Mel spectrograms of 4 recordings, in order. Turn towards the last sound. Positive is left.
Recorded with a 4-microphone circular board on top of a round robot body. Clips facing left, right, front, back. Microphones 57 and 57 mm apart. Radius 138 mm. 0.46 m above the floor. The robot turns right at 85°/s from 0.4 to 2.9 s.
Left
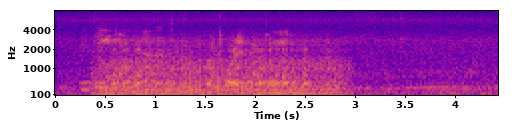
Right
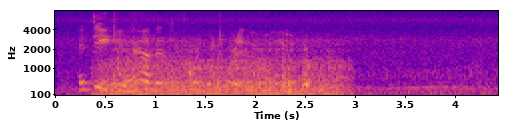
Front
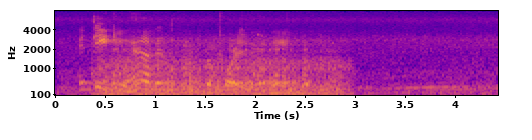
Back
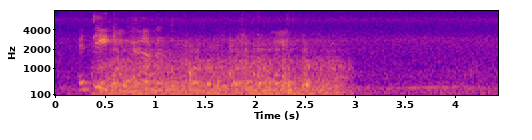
turn(degrees=110)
